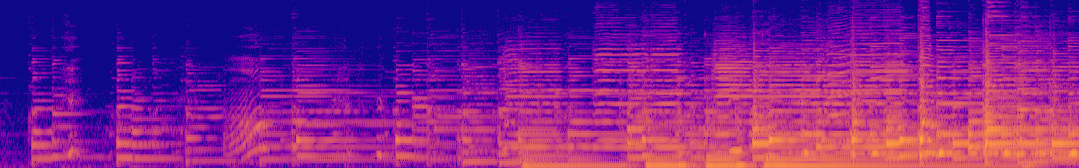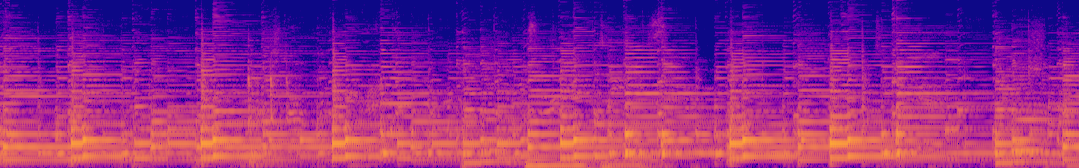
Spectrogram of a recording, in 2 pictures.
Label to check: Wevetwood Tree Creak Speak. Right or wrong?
Wrong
